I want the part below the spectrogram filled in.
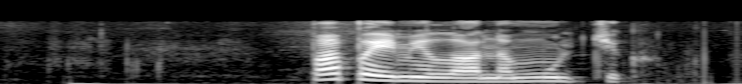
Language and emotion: Russian, neutral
